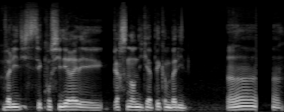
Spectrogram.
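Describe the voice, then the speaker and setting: A man acting out a bickering comedy sketch dialogue, trading quick lines between two characters. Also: low-pitched, fairly even intonation, mellow.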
